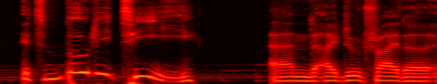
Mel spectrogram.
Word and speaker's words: Bo Di T: in case you weren't here for that, it's Bodhi T if you want to know how to pronounce that.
